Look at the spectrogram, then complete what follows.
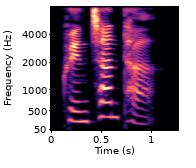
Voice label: "Gwaenchanda", Korean

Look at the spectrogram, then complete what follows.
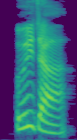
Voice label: "Uija", Korean

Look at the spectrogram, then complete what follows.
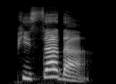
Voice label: "Bissada", Korean

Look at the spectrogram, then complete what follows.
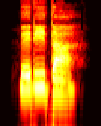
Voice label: "Naerida", Korean

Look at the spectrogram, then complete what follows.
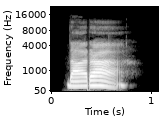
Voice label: "Nara", Hangeul sounds

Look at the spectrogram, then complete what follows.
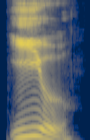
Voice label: "iyu", Korean

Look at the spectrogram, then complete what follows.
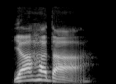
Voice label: "Yahada", Korean

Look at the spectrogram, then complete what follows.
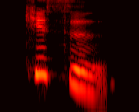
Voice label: "Kiss", Korean

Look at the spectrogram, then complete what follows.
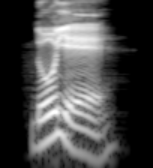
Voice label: "Noye", Korean

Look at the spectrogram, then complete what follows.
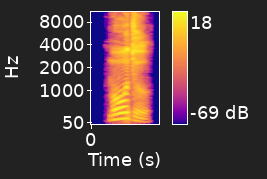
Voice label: "Modu", Hangeul sounds; DigitalSoju

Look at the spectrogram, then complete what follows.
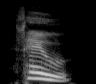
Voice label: "Saeu", Korean; Hangeul sounds

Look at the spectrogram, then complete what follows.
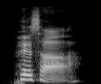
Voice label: "Hoesa", Korean

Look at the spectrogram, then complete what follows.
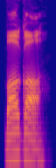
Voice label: "Meogeo", Korean

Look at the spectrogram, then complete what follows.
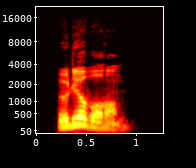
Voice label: "Uiryoboheom", Korean; DigitalSoju

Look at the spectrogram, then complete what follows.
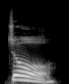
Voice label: "jjo", Korean

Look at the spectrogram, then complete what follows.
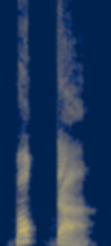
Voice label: "Meokda", Korean

